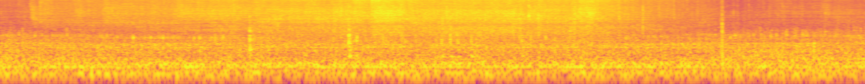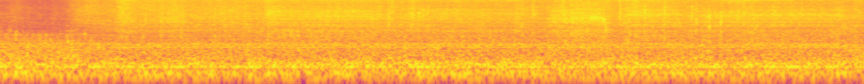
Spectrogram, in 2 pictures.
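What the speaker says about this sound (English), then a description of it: "I'm going to turn each piece over and put it down and give it a chance to" Veal saltimbocca sizzles in a hot pan, a steady close hiss of frying that briefly dips in the middle before surging back and continuing strongly.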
